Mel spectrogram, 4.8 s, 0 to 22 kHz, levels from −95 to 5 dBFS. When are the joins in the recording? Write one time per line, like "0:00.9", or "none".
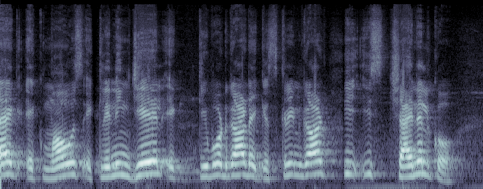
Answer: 0:00.9
0:03.5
